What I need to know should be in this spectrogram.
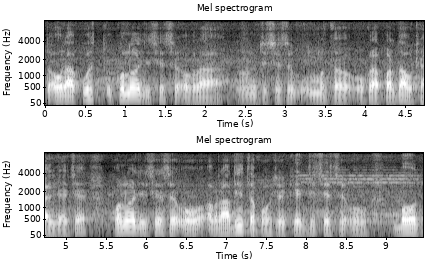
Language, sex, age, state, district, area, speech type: Maithili, male, 45-60, Bihar, Supaul, rural, spontaneous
